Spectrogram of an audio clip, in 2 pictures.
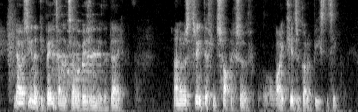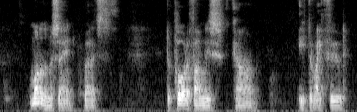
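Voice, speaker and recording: Speaking in a Liverpool accent at a moderate pace, a man with a fairly low voice and ordinary pitch variation leaves long, frequent pauses. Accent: Scouse (Liverpool). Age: 70s. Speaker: charity chairman. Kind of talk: appeal speech.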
